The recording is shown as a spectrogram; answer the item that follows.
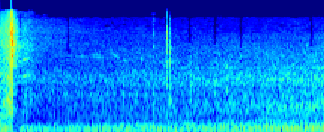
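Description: A driver striking a golf ball off a tee: one sharp, loud crack at the very start, over a low steady background rumble. A much fainter click follows about a second later.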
